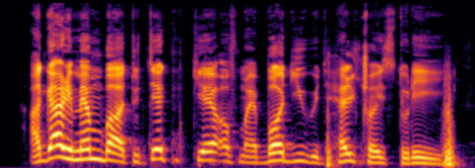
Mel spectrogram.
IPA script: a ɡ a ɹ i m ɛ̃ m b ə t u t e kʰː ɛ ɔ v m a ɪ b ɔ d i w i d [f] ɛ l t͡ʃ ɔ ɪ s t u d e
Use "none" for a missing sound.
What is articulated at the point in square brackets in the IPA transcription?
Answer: h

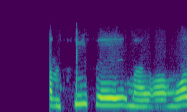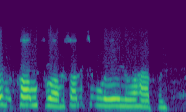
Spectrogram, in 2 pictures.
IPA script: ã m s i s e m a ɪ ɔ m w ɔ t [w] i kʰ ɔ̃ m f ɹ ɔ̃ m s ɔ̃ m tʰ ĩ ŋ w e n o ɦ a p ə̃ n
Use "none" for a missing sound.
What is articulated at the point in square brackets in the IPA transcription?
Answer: w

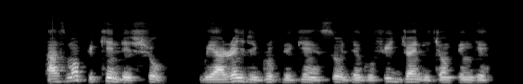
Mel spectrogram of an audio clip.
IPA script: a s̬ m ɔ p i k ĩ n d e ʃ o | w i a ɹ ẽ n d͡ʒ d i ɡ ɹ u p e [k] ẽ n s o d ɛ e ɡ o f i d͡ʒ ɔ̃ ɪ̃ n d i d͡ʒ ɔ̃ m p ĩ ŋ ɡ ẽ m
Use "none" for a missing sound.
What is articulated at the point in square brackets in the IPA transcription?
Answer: ɡ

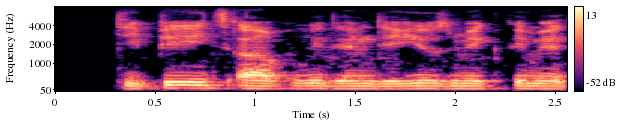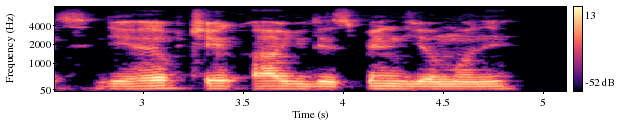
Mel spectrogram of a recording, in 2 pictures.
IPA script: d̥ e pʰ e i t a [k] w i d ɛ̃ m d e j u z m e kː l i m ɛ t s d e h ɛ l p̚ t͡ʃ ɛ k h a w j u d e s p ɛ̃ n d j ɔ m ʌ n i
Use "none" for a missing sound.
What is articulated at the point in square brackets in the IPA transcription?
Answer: p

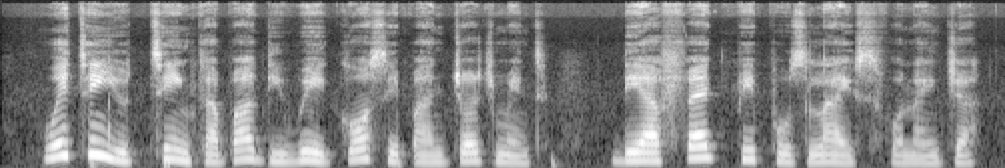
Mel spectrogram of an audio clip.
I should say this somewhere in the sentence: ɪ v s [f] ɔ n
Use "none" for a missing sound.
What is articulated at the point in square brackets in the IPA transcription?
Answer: f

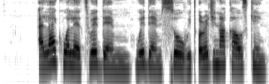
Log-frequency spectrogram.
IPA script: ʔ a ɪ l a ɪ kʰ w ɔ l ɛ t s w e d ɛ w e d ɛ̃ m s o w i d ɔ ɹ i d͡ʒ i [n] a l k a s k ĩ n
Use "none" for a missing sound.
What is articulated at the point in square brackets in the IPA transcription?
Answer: n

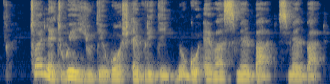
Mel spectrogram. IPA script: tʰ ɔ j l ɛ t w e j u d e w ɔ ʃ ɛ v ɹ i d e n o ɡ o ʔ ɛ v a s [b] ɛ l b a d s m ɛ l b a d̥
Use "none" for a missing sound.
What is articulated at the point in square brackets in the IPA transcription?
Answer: m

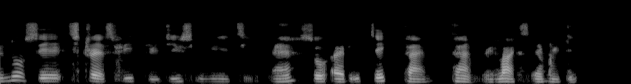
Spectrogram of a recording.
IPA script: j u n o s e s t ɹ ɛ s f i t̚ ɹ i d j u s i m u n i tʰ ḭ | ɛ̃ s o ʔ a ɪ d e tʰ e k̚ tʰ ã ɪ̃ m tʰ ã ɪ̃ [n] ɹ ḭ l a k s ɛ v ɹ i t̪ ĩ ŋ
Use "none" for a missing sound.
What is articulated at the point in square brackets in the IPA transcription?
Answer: m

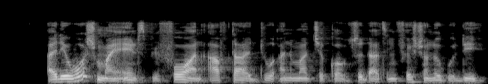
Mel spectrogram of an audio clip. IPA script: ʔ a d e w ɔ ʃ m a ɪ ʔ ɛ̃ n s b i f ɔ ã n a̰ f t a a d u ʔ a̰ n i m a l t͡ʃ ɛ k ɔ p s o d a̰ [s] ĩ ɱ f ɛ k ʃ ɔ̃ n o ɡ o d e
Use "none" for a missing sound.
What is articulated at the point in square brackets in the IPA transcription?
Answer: t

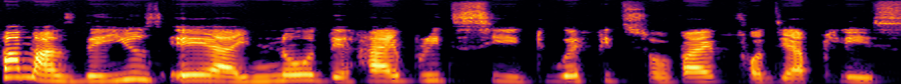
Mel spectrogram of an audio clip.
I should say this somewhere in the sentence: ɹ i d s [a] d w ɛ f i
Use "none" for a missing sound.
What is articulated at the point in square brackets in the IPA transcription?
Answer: i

